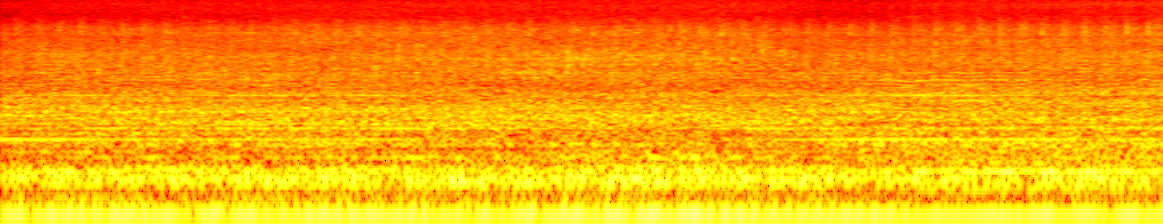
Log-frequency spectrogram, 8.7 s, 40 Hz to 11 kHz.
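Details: LS-swapped K10 truck V8 at idle: fast, light ticking at roughly three per second over a steady idle; owner unsure whether headers or valvetrain. Engine ticking at idle.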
